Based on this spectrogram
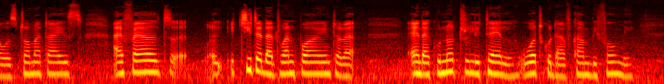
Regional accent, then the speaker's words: Kenya; I come from Kenya in the Eastern Africa

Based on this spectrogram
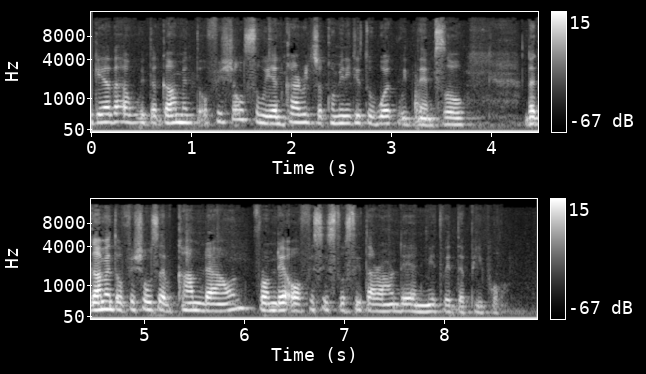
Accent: Papua New Guinea; I'm from Papua New Guinea.

